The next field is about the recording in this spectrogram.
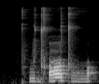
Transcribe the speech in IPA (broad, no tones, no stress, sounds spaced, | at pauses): kʰ u d ʔ ɔ t ɔ̤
